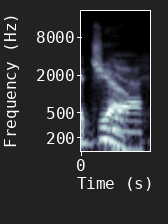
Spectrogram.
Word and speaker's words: Djo: this is your boy dude yeah this is Joe with his new song basic being basic um oh that's how you pronounce that yeah Joe it's um Joe k do you know about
